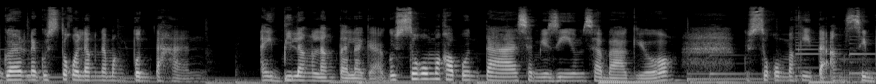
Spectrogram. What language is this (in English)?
Filipino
